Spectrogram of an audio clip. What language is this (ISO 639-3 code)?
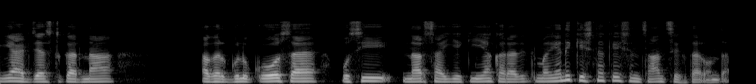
doi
